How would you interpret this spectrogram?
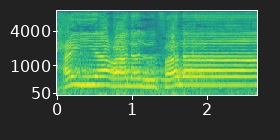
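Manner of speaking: high, loud chant of الفلاح with a pure f and long "aa"; muezzin-style الفلاح, f never turned to "ph"; correct adhan pronunciation. Shown as a demonstration. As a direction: chant حی علی الفلاح slowly, breathy h closing الفلاح. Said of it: "صحیح تلفظ یہ ہے".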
